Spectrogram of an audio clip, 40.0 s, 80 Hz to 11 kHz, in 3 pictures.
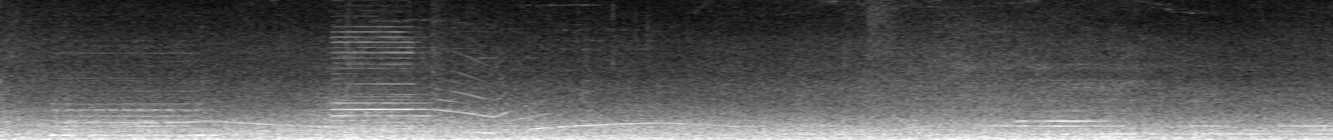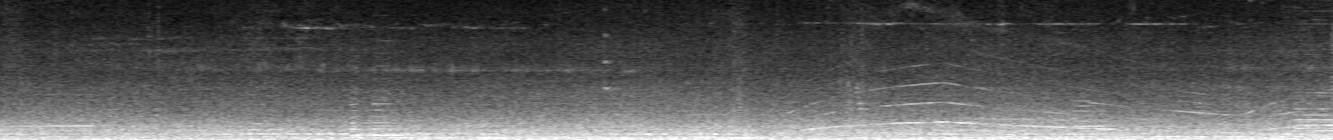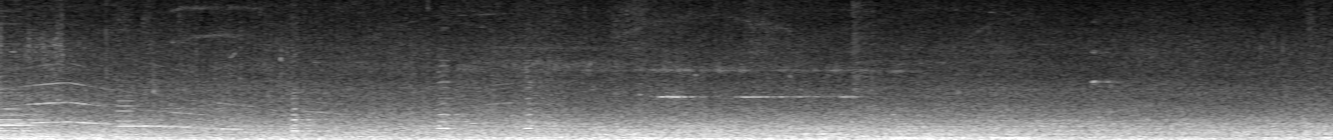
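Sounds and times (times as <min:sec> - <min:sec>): emergency siren wailing: 0:00.0 - 0:08.6, 0:09.2 - 0:17.0, 0:19.7 - 0:30.7
passing vehicles: 0:01.6 - 0:39.9.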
